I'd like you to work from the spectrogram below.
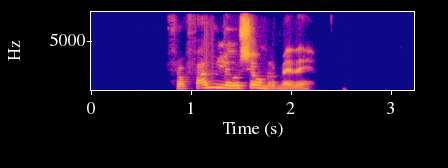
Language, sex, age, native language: Icelandic, female, 20-29, Icelandic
